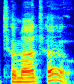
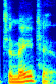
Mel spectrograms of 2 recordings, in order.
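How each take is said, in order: First: It is said with a British pronunciation. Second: It is said with an American pronunciation. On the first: The speaker is in the UK. "when I'm in the U K, I say tomato" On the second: The speaker is in the United States. "when I'm in the United States, I say tomato"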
